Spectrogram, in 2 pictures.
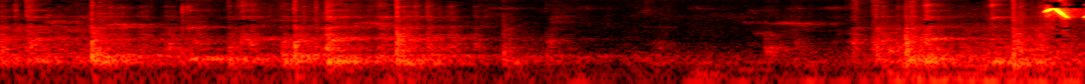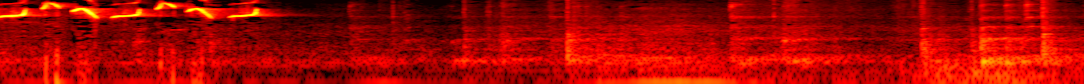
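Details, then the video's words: Cinereous tit giving one short run of about seven quick, high, sharp two-note whistles amid an otherwise quiet stretch with soft low rumbling and faint clicks. "Gelatik Batu Asli Gacor"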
